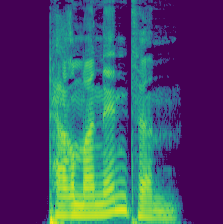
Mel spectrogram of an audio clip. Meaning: strong dative masculine/neuter singular of permanent
- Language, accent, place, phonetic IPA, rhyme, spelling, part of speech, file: German, Germany, Berlin, [pɛʁmaˈnɛntəm], -ɛntəm, permanentem, adjective, De-permanentem.ogg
